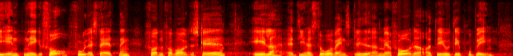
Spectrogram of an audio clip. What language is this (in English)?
Danish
